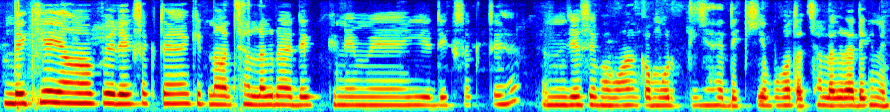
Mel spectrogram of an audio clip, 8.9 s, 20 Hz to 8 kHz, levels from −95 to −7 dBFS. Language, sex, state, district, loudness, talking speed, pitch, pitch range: Maithili, female, Bihar, Saharsa, -17 LUFS, 210 wpm, 220 Hz, 210-250 Hz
